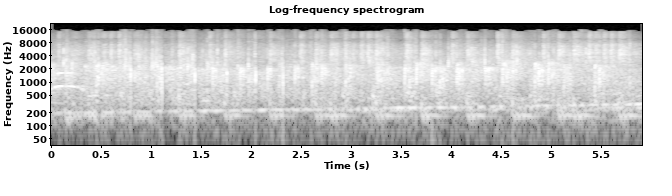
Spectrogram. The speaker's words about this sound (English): Come on, people, get to your feet, round of applause.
